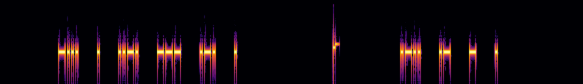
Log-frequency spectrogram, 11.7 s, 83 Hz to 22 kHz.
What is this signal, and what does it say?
Morse code, heard as a keyed tone, about 28 wpm, spaced as for 16 wpm, 700 Hz. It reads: BEFORE LATE
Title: 3x Character Spacing - Top 300 Words - 28wpm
